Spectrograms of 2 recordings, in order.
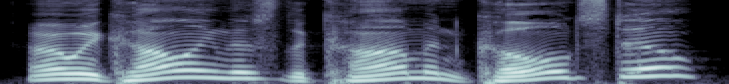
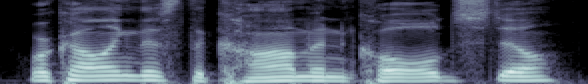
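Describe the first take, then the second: First: High, swooping, outraged question; exaggerated incredulity. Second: Slightly raised, doubtful question; questioning disbelief. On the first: Sick host whines about the name common cold, high incredulity. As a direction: repeat it in hammed-up disbelief, pitch soaring. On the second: Acted. Sick host questions the name common cold, mild disbelief. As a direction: ask it sceptically, lifting a little. Rant, first take of question.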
